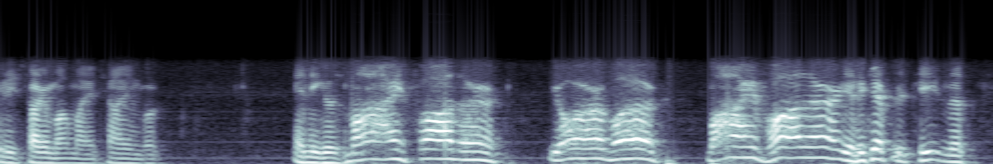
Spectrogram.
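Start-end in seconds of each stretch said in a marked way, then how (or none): 2.6-6.3 angrier each time, very high, slow, drawn out. Retelling how a man kept repeating words about a book, imitating a man getting angrier. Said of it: "getting madder and madder".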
